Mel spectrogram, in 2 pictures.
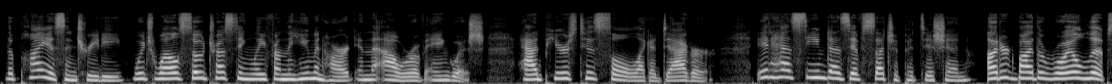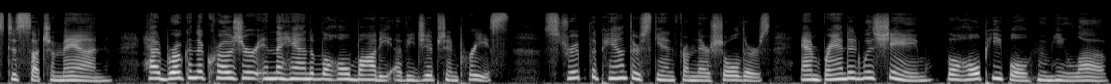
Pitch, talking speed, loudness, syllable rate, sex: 230 Hz, 190 wpm, -18 LUFS, 4.9 syllables/s, female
